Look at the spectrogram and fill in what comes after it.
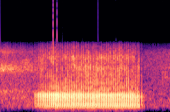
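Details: Sleeping French Bulldog Kina gives one rattling, fluttering snore of about one and a half seconds, low and gravelly, between soft breaths.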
